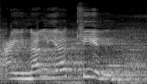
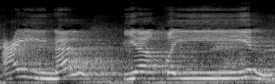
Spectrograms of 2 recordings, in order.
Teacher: Bukan ainal yakin, tapi ainal yaqin. Di pangkal tenggorokan sedikit ke belakang.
